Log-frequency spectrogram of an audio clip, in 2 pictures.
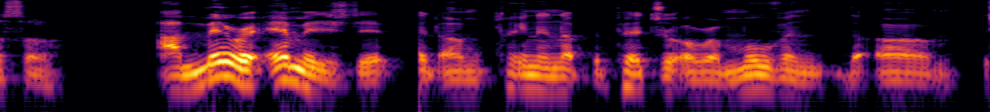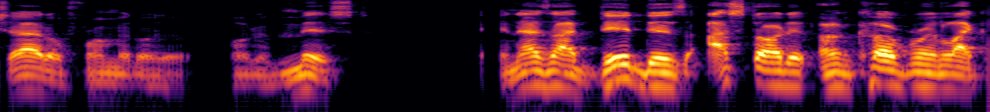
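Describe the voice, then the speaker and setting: Very deep-voiced man, casual livestream host. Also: a bit bright. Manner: informal, slangy, speaking in halting fragments. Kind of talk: casual, rambling spiritual commentary on pictures.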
